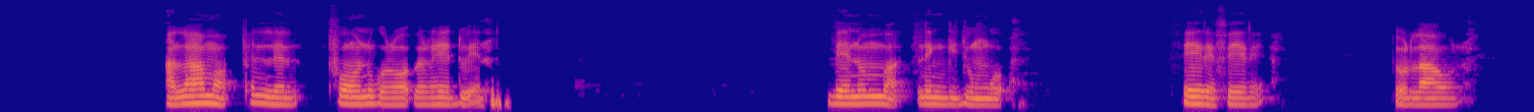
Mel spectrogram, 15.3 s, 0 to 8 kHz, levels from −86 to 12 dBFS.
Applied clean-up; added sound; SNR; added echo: none; none; none; none.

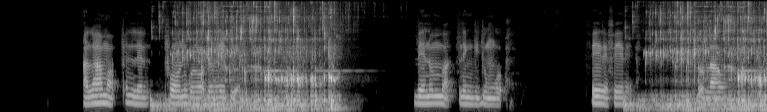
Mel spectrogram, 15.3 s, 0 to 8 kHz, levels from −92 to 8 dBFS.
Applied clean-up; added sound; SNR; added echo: none; Fill (with liquid); -3 dB; none.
